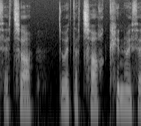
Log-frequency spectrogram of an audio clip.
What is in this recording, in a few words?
"toc", Welsh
